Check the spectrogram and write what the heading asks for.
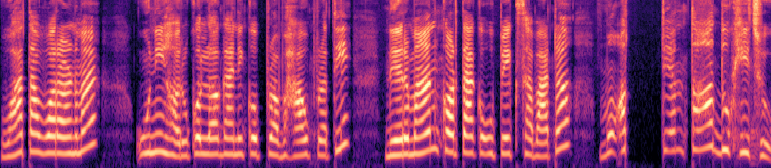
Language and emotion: Nepali, disgusted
